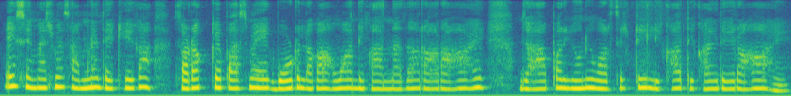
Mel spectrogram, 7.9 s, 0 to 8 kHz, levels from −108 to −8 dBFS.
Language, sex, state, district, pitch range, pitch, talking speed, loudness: Hindi, female, Rajasthan, Jaipur, 245-270 Hz, 255 Hz, 190 wpm, -15 LUFS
